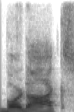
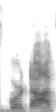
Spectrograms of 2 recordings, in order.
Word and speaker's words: Bordeaux: Isn't that Bordeaux or something? How it's spelled? No, that's what it looks like is Bordeaux, but it's Bordeaux.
